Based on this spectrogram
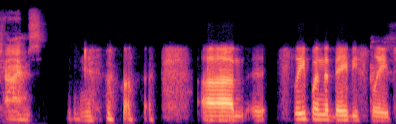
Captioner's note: laughs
